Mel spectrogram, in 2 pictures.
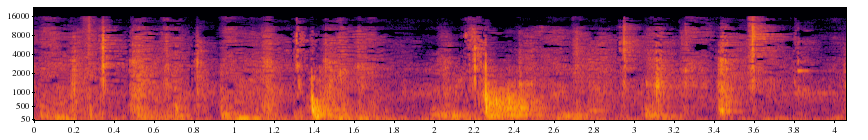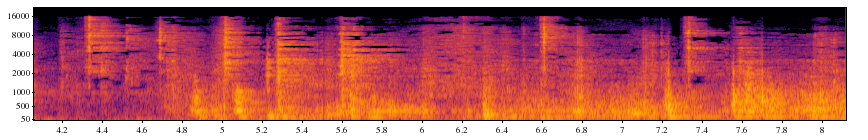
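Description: Chopsticks clicking and scraping against porcelain plates and bowls, with the clatter of a heavy plate of food being set down on a wooden table.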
